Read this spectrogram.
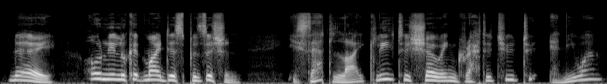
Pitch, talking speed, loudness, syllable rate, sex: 165 Hz, 140 wpm, -17 LUFS, 5.1 syllables/s, male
